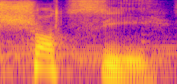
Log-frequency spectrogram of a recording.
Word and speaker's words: Shotzi: With all the women watching backstage to this match, it is Raquel Gonzalez versus Shotzi. Not just rhymes with Nazi.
